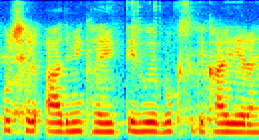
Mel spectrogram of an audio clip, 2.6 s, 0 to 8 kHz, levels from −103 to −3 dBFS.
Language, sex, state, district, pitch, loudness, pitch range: Hindi, female, Goa, North and South Goa, 195 Hz, -16 LUFS, 185-200 Hz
